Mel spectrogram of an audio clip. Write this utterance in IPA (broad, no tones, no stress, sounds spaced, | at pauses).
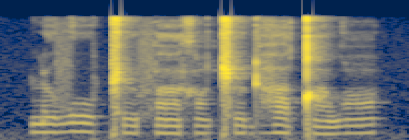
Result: ɳ ə v o ǁ ø f ã x ɑ̃ ǁ ø ɖʱ a ǃ ã w ɑ̃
